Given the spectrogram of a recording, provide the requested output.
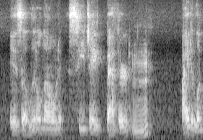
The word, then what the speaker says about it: Beathard: you look at it, I pronounced his name wrong. I thought his name was CJ Beathard. And actually, a buddy of mine who's in another league, I said, "Who's CJ Beathard?" And he was like, "It's Beathard."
